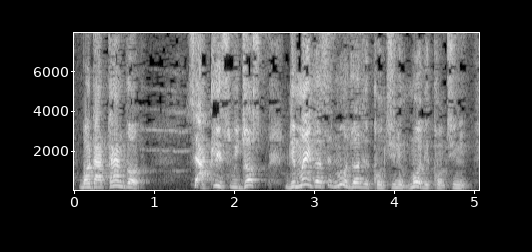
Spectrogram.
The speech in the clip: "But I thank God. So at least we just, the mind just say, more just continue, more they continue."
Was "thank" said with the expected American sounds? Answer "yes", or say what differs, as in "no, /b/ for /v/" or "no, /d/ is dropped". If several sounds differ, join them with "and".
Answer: no, /t/ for /θ/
